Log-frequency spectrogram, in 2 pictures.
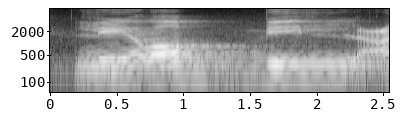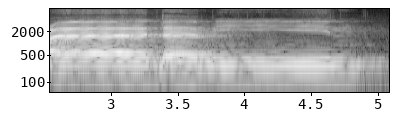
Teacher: را کو موٹا کر کے پڑھیں گے، را کو با کے ساتھ ملائیں گے کیونکہ با پر تشدید ہے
